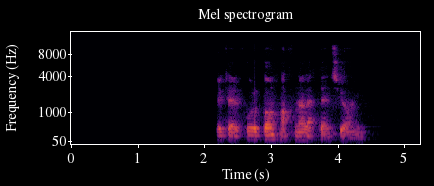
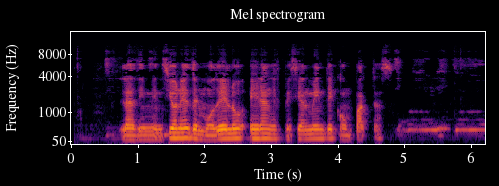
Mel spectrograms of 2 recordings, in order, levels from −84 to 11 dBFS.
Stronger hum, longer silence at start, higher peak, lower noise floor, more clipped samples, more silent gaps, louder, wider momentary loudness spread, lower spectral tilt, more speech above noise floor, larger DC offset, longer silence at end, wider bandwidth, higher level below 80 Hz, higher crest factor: neither; first, 2.2 s vs 0.5 s; second, -14 dBFS vs -2 dBFS; first, under -90 dBFS vs -52 dBFS; neither; neither; second, -33 LUFS vs -19 LUFS; second, 14 LU vs 19 LU; about the same, -5 dB/octave vs -5.5 dB/octave; first, over 58 dB vs 33 dB; neither; first, 0.85 s vs 0 s; first, 11.5 kHz vs 9.6 kHz; second, -76 dBFS vs -58 dBFS; about the same, 22 dB vs 18 dB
